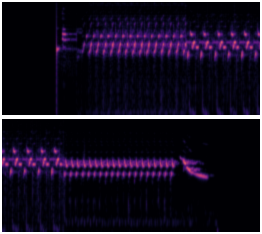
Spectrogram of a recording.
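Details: Tunisian European goldfinch song: a sharp opening note, then long fast runs of bright rapid trills, the first buzzy and stacked, the next a steady rattling series, ending in a short slurred twitter.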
